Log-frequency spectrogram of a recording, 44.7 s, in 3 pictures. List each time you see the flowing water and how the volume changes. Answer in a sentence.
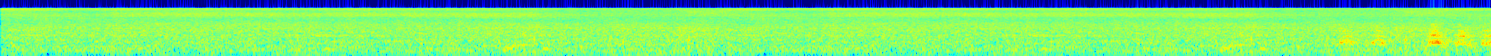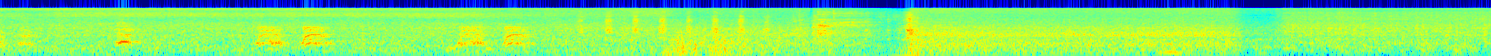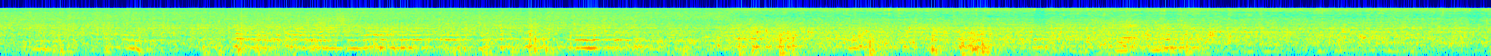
You can hear the flowing water from 0.0 to 44.6 s, at a steady volume.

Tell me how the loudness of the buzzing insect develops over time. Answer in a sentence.
The loudness of the buzzing insect goes up.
